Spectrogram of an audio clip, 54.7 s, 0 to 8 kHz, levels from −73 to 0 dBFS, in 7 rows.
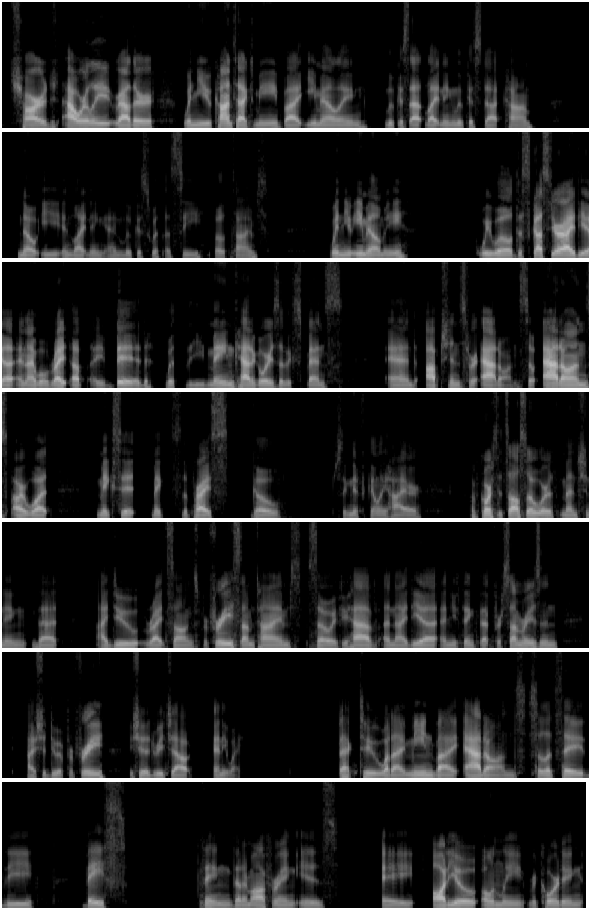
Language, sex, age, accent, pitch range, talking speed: English, male, 20-39, American, 105-125 Hz, 130 wpm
